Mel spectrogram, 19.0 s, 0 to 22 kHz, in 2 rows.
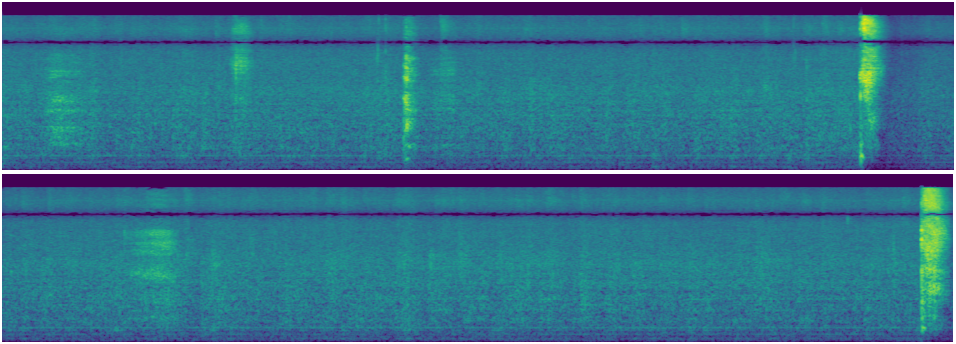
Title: slight allergy and some induced sneezes 2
